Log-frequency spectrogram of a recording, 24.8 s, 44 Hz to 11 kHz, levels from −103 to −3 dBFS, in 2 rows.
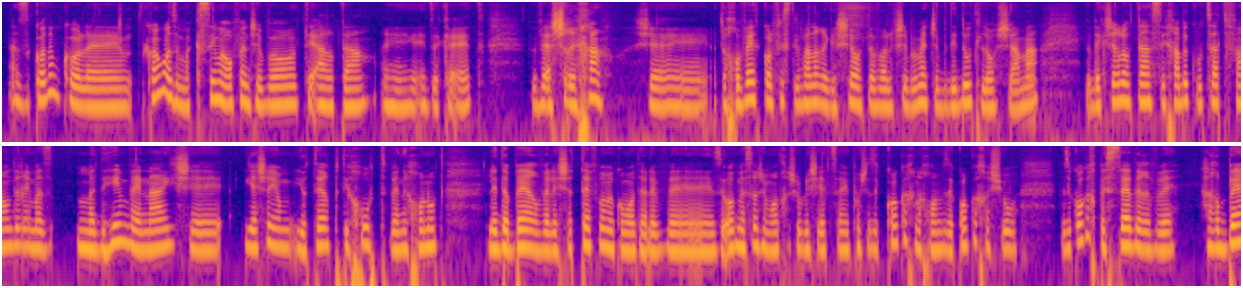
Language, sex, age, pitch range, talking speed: Hebrew, female, 20-39, 185-220 Hz, 155 wpm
